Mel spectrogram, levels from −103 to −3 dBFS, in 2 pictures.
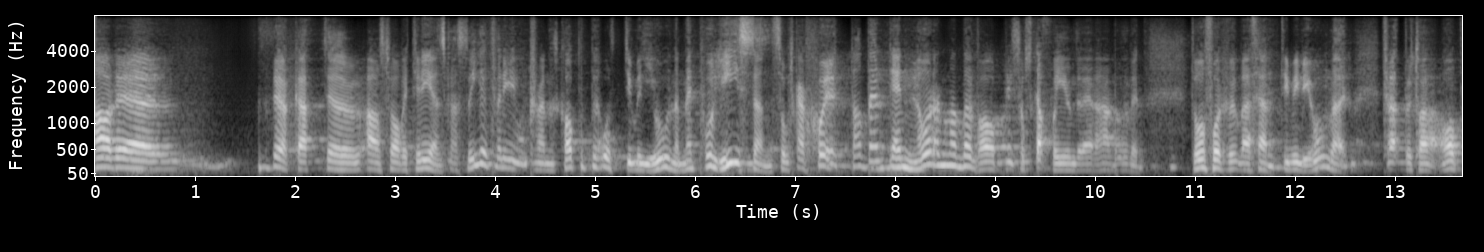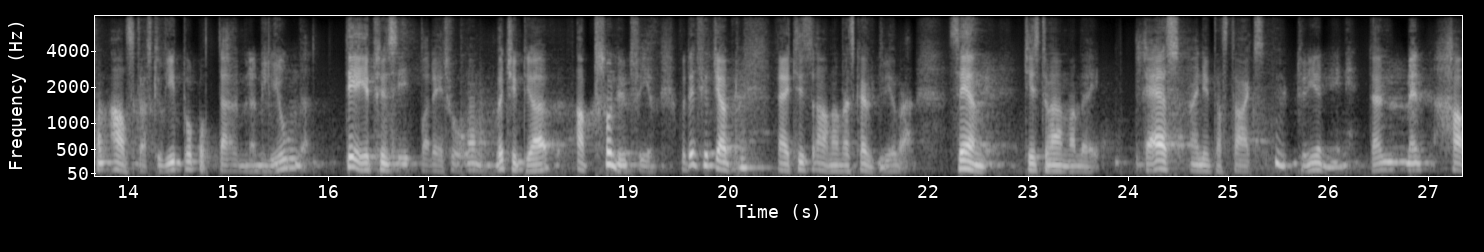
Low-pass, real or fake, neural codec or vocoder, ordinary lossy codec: none; fake; codec, 16 kHz, 0.5 kbps, X-Codec, HuBERT features, trained on general audio; none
